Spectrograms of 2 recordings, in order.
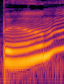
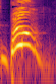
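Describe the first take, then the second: First: The voice rises like a question. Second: The voice falls like an exclamation.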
